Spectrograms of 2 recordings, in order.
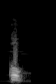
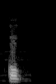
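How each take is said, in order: First: The syllable is clipped at mid pitch. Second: The syllable is clipped at high pitch. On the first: "真ん中ぐらいの高さで詰まる音である第4 声" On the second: "高い位置で詰まる音を第8 声に転調します"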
